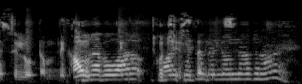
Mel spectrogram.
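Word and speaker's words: Psilotum: ठीक है, देखना चाहेंगे कैसा दिखता है सिलोटम? दिखाऊं कुछ इस तरह। ये है बेटा जी आपका सिलोटम। आप बोलेंगे सर इसमें तो अंग्रेजी में पी आ रहा है, पी बेटा साइलेंट है यहाँ पर।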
